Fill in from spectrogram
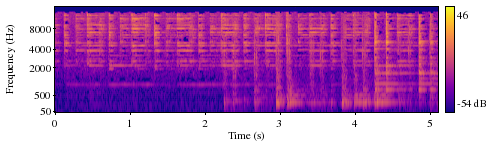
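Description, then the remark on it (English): A bright metallic bell rings out a steady, repeating pattern on its own, then hand drums and low percussion join in about halfway through, building a layered West African-style groove. “The bell, the underpinning of many rhythms in West Africa.”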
